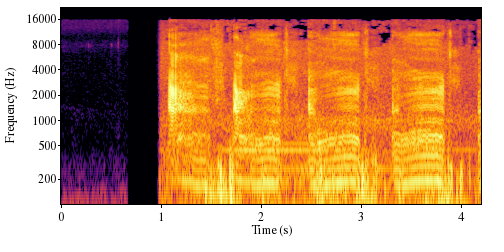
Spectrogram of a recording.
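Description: A pig grunts and snorts close by.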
